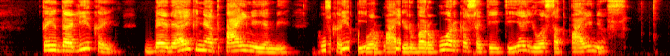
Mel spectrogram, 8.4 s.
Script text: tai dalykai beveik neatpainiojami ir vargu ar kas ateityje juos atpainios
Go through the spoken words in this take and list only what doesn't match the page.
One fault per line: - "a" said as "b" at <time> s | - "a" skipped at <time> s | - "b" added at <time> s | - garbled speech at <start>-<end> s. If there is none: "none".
- garbled speech at 4.0-5.0 s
